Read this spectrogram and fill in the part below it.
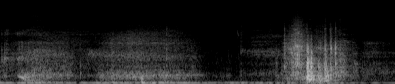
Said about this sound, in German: Ich muss die Schubladen aufmachen.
